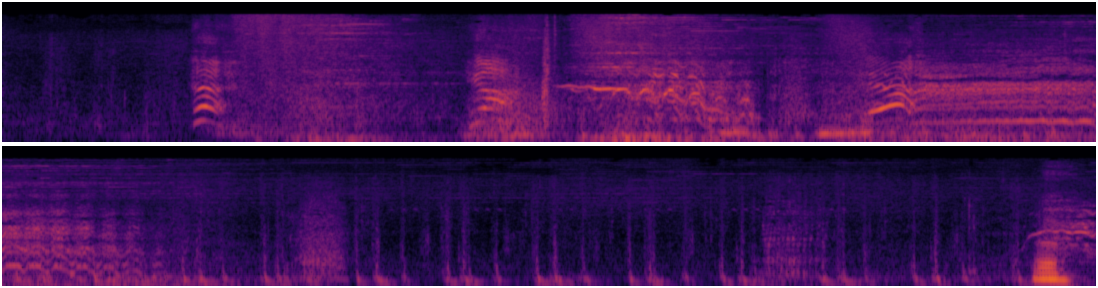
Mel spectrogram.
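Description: A horse gallops with thudding hooves on soft ground.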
